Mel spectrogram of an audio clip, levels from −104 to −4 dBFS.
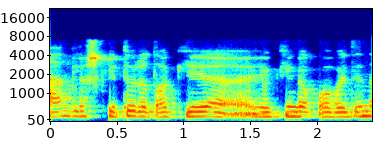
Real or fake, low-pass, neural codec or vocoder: real; 7.2 kHz; none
